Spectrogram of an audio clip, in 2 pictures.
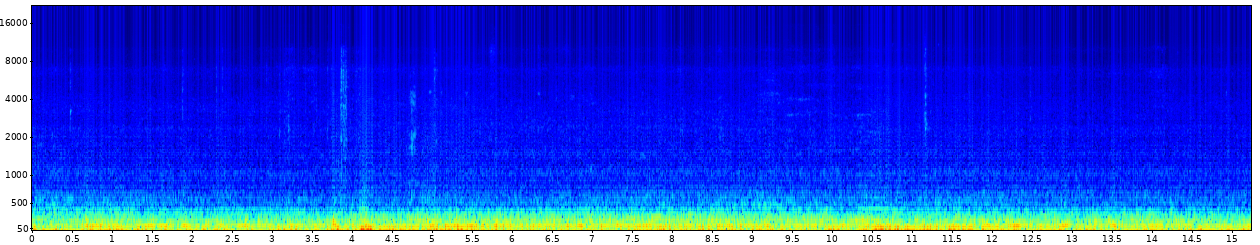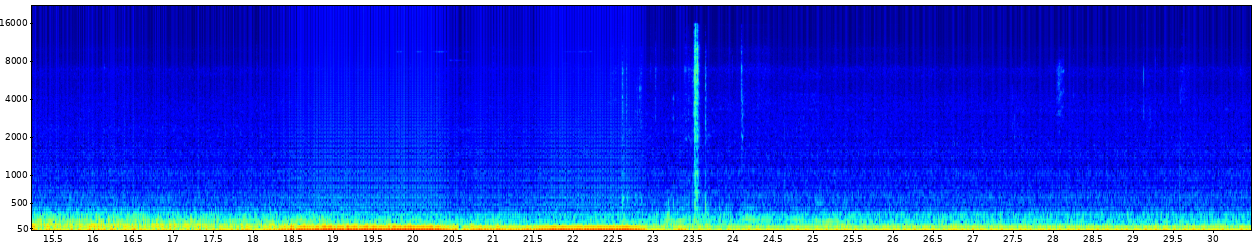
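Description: Car engine and road noise heard from inside the cabin while driving, a steady low rumble that swells for a few seconds past the middle, then drops to a quieter, even hum as the car stops in traffic. A single sharp click comes just after the drop.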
